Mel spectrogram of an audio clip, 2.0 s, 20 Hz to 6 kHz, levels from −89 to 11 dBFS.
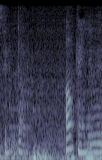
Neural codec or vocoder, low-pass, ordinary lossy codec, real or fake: codec, 16 kHz, 1.1 kbps, Voila-Tokenizer; 5.4 kHz; none; fake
